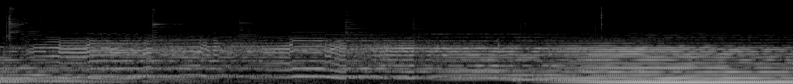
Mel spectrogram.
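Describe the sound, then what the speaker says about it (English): Electric guitar run through a Kemper amp with an auto swell effect, chords fading in softly with echo and chorus shimmer, a few swelling strums followed by a louder sustained low note near the end. "I love me a good auto swell"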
